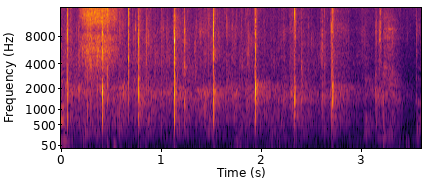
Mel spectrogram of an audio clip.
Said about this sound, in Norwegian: Vi må gi han en god applaus.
